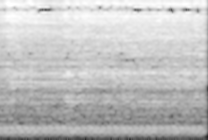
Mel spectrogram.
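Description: Wood lathe running steadily while a parting tool cuts into the spinning blank, its bevel riding on the freshly cut surface. The cut throws off shavings over the lathe's even motor hum.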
